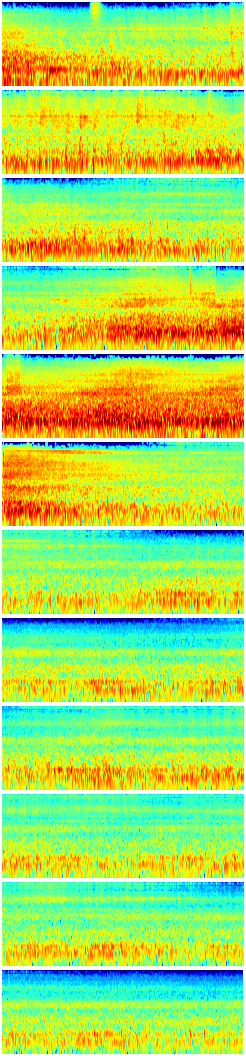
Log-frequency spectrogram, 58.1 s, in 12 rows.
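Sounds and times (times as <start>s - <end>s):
freight train wheels rattling on rail: 0.0s - 58.0s.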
